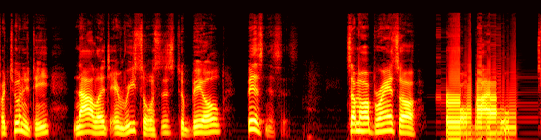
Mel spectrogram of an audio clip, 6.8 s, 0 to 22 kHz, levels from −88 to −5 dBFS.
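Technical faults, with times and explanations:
5.28–6.77 s, robotic sound from repeated short buffers: after "of her brands are", a rigid 133 Hz buzz, likely a 7.5 ms buffer looping over skipped audio.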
